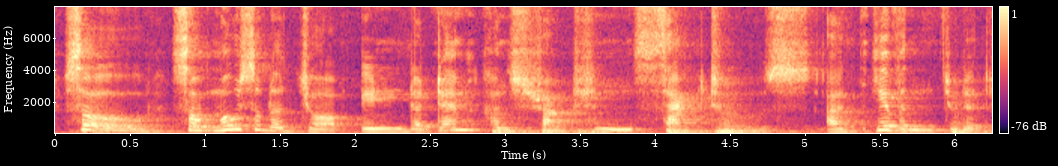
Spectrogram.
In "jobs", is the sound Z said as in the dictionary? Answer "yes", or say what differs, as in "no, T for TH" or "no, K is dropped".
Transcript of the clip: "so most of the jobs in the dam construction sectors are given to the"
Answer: no, Z is dropped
